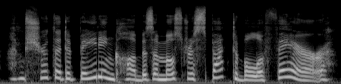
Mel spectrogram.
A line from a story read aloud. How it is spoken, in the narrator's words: pleaded Anne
